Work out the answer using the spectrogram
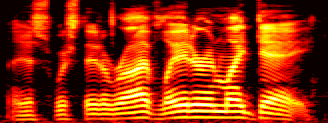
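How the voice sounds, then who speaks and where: Man voicing a grumpy, bright-toned male pegasus. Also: medium pitch, moderate pace, clean tone, close to an everyday voice. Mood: groggy, grumbling. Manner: mumbling, protesting. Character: grumpy, groggy young male pegasus pony. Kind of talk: dramatic reading of cartoon fan fiction.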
